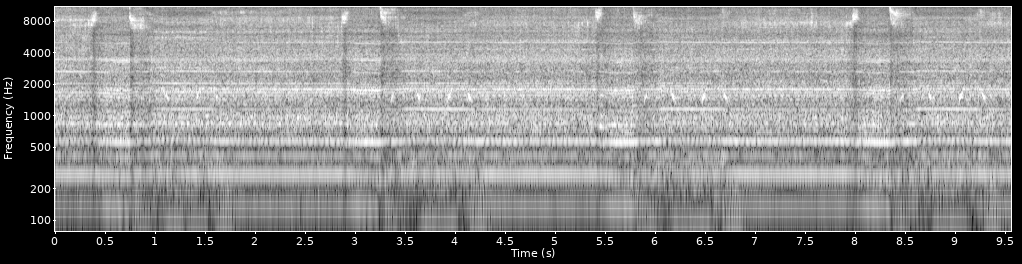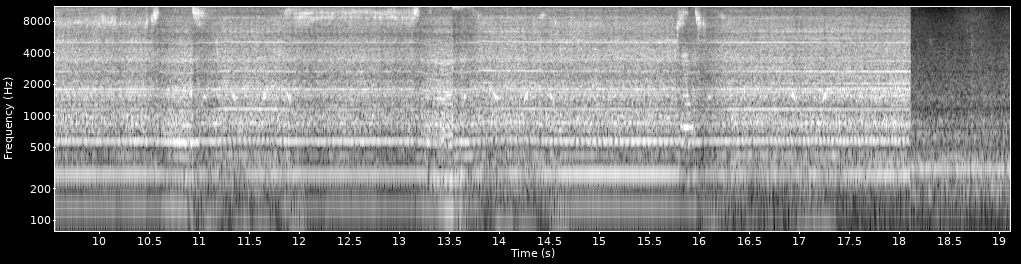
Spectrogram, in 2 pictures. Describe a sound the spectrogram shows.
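A milling machine whines steadily as its cutter drills into metal.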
